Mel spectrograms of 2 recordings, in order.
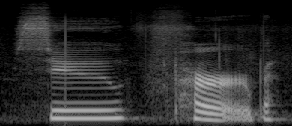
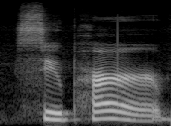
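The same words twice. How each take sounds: First: SUPERB split slowly into "soo", pause, "perb"; teacher breaking SUPERB into soo ... perb; syllable by syllable. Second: Said in the usual way. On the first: Shown as a demonstration. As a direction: sound out SUPERB in two separate syllables. Sounding out a word by syllables.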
